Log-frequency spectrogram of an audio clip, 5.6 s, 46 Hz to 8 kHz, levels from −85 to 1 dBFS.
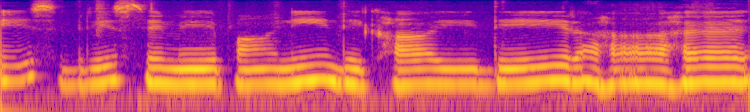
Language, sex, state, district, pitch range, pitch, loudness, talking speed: Hindi, female, Jharkhand, Ranchi, 165-185 Hz, 175 Hz, -12 LUFS, 85 wpm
